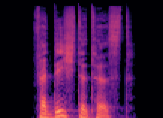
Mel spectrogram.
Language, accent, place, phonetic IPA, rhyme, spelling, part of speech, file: German, Germany, Berlin, [fɛɐ̯ˈdɪçtətəst], -ɪçtətəst, verdichtetest, verb, De-verdichtetest.ogg
- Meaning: inflection of verdichten: 1. second-person singular preterite 2. second-person singular subjunctive II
